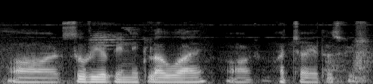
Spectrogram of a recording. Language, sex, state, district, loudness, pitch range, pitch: Hindi, male, West Bengal, Jalpaiguri, -18 LUFS, 105-120 Hz, 110 Hz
